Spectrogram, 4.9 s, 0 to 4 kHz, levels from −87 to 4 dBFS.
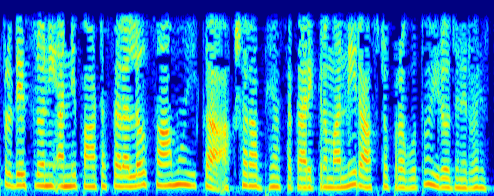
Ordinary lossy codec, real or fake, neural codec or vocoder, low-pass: none; real; none; 3.6 kHz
